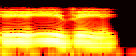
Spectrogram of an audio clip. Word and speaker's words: Evey: he had in mind mr. Evie pronounced ee-vie told the author's James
